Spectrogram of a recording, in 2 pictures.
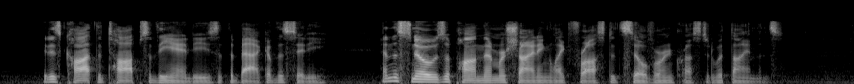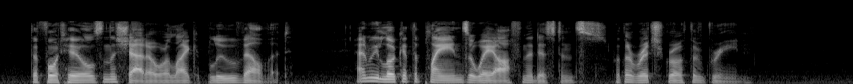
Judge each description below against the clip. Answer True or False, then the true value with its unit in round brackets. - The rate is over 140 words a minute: True (190 wpm)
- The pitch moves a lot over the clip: False (4.0 semitones)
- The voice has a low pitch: True (90 Hz)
